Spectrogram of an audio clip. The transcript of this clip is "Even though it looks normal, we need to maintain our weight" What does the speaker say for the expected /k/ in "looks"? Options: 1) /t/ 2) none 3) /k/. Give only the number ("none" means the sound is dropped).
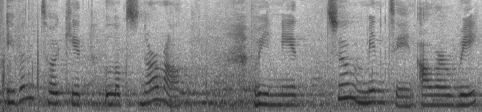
3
